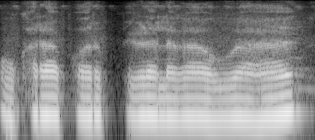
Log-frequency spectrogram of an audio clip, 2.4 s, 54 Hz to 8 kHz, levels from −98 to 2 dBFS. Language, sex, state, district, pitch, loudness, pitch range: Hindi, male, Jharkhand, Garhwa, 125 Hz, -16 LUFS, 120-130 Hz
